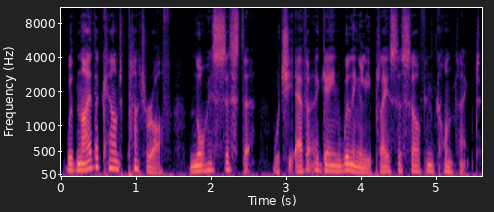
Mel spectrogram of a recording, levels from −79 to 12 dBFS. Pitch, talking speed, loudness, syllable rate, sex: 115 Hz, 170 wpm, -20 LUFS, 5.4 syllables/s, male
